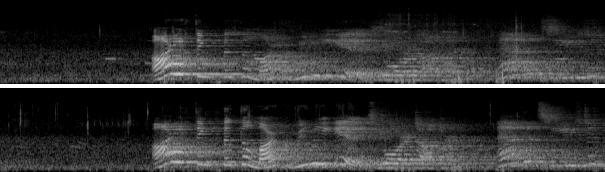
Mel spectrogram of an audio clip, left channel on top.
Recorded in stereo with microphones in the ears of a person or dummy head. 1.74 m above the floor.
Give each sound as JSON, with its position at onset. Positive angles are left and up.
{"t": 1.5, "sound": "a woman speaking", "side_deg": 30, "distance_m": 0.8}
